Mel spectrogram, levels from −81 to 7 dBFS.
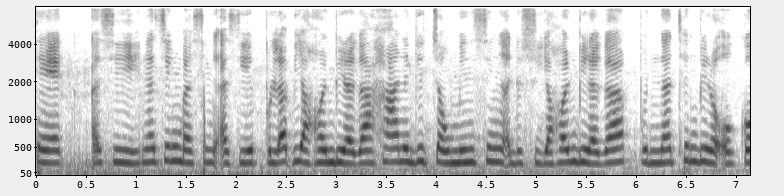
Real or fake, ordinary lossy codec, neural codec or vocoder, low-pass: fake; none; codec, 16 kHz, 16 kbps, FreqCodec, smaller model; none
